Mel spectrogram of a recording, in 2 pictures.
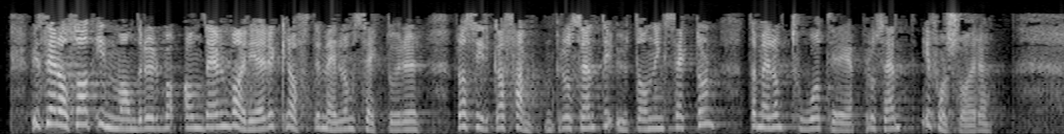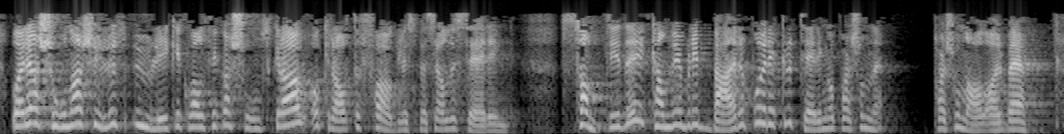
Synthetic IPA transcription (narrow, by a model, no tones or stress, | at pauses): ʋɪseːɾɔsɔɑt̪ɪnʋɑnd̪ɾəɾɑnd̪eːln̩ʋɑɾɪeːɾəkʰɾɑft̪ɪmɛlːɔmsɛk̚t̪ʊɾəɾfɾɑsɪɾkɑfɛmt̪n̩pʰɾʊsɛnt̪ɪʔʉːt̪̚d̪ɑnːɪŋsɛk̚t̪ʊɳt̪ʰɑːɾmɛlːɔmt̪ʰuːɔt̪ʰɾeːpʰɾʊsɛnt̪ɪfɔʂʋɑ̰ːɾə | ʋɑɾɪɑʂuːnɑʂʏlːəsʉːliːkəkʰʋɑlɪfɪkɑʂuːnskɾɑːʋɔkʰɾɑːʋt̪ʰɪlfɑːɡlɪspɛsɪɑlɪseːɾɪŋ | sɑmt̪ʰiːd̪ɪkʰɑnʋɪbliːbæːɾəpʰɔɾɛkɾʉt̪ʰeːɾɪŋɔ | pʰæʂʊnɑːlɑɾbæɪ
